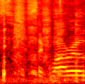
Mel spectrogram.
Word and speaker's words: saguaro: there is a woodpecker that lives in this saguaro cactus. I never can pronounce that.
